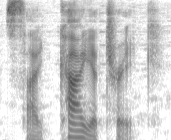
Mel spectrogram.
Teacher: we don't pronounce the the P sound here we start the pronunciation with the S sound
